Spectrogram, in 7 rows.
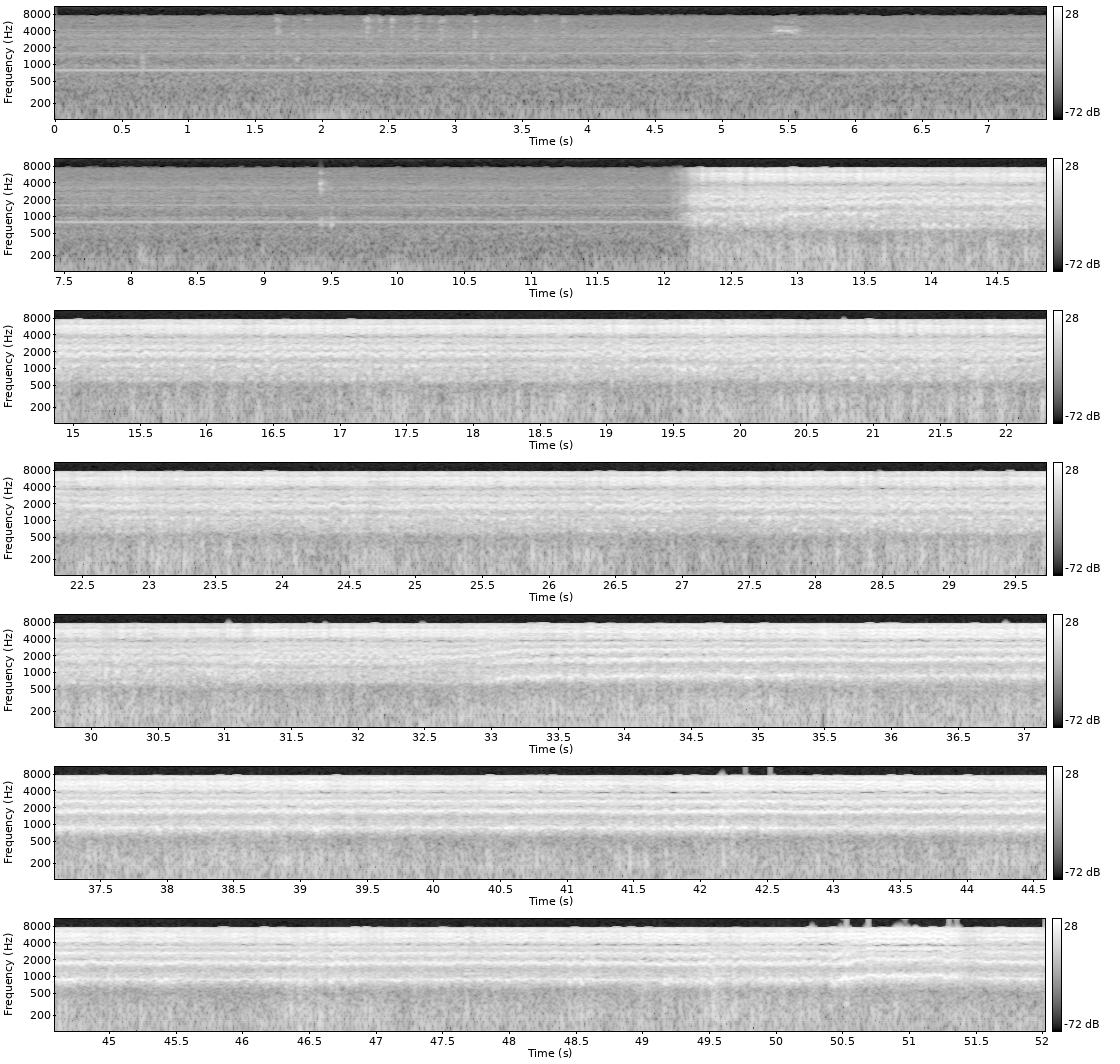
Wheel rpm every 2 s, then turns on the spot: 0, 0, 0, 0, 0, 0, 120, 160, 160, 160, 160, 160, 160, 160, 160, 160, 180, 230, 230, 230, 230, 220, 240, 230, 230, 250.
none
